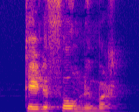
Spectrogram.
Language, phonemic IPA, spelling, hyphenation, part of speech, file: Dutch, /teː.ləˈfoːˌnʏ.mər/, telefoonnummer, te‧le‧foon‧num‧mer, noun, Nl-telefoonnummer.ogg
- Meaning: telephone number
